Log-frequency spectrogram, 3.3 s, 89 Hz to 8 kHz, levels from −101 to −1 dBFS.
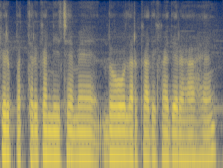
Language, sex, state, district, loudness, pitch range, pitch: Hindi, male, Arunachal Pradesh, Papum Pare, -17 LUFS, 115-120 Hz, 115 Hz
